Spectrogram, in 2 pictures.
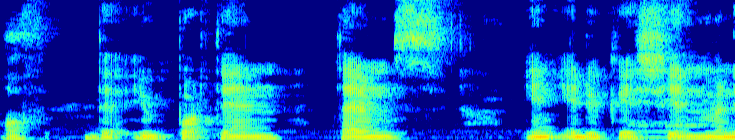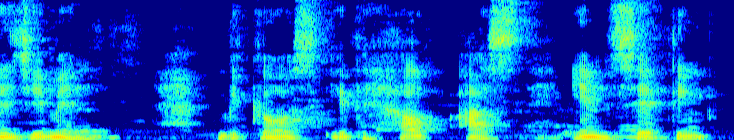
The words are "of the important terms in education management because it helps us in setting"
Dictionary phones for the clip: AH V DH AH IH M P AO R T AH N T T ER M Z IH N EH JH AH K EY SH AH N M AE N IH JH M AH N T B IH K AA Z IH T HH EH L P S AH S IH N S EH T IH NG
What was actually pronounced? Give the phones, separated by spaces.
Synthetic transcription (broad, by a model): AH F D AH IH M P AO R T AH N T T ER M S IH N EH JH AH K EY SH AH N M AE N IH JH M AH N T B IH K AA S IH T HH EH L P AH S IH N S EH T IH NG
